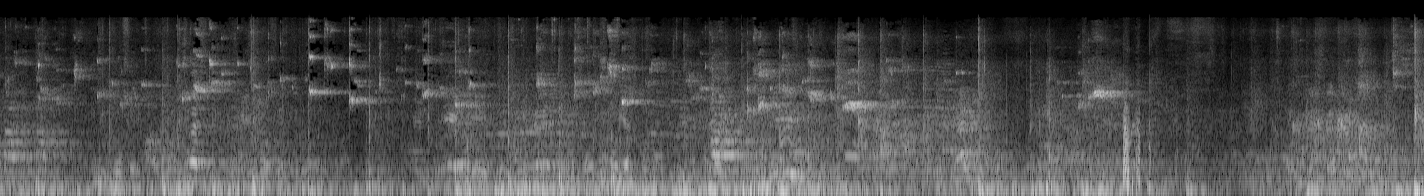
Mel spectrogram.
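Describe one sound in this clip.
A crowd of young men and women chatters and shouts in a large echoing hall.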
